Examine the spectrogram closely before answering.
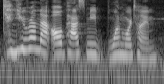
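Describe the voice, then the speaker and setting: High, animated, concerned young woman acted. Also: moderate pace, slight background noise. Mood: relieved, apologetic. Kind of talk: audio drama acting.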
